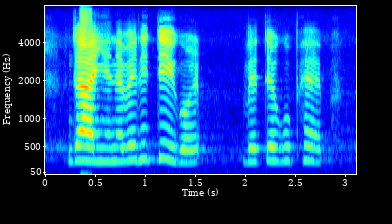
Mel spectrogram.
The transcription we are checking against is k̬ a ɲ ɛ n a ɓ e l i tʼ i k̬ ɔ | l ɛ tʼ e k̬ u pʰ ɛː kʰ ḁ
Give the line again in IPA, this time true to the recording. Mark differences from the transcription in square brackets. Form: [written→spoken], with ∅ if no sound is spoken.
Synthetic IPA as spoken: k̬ a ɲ ɛ n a ɓ e l i tʼ i k̬ ɔ | l ɛ tʼ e k̬ u pʰ ɛː [kʰ→pʰ] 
